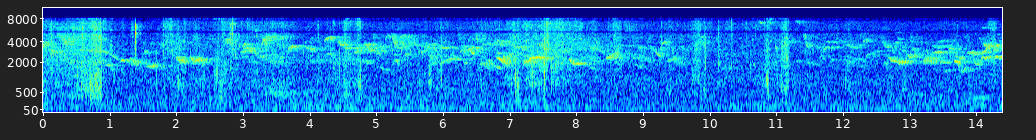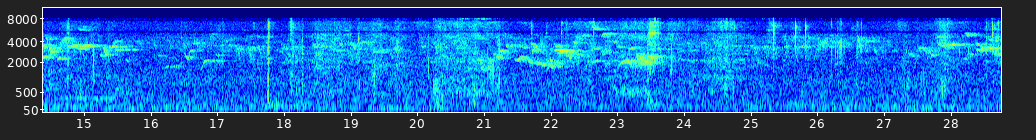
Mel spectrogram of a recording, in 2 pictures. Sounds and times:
Environmental noise: 0.0s - 28.7s.

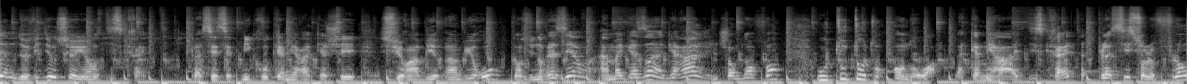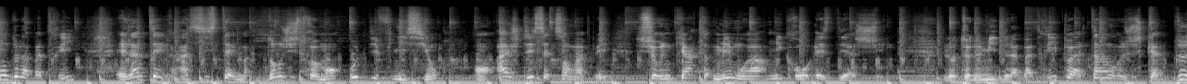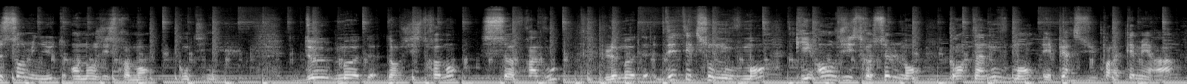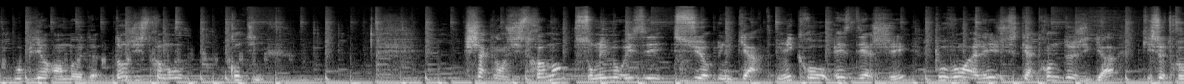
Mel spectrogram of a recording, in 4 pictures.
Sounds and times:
Speech: 0.0s - 38.5s, 40.3s - 47.4s
Music: 0.0s - 47.4s.

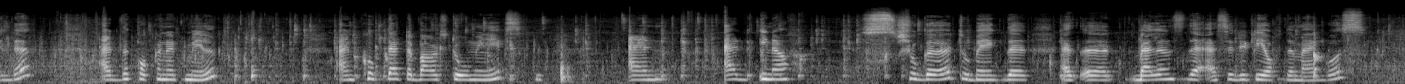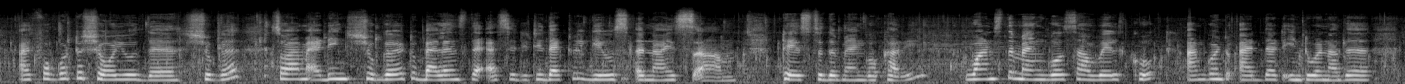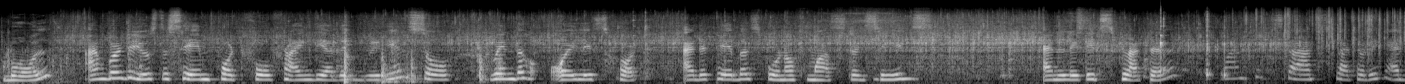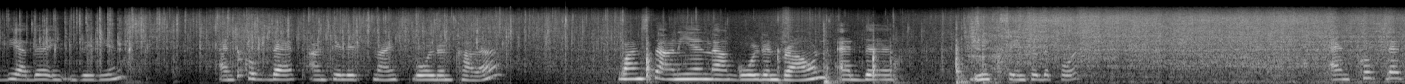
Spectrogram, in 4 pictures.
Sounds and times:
Speech: 0.0s - 0.4s, 1.0s - 2.2s, 3.4s - 5.5s, 6.3s - 6.7s, 7.3s - 8.0s, 8.6s - 37.4s, 38.6s - 43.5s, 44.4s - 47.2s, 48.4s - 51.2s, 51.8s - 53.0s, 55.4s - 56.2s.

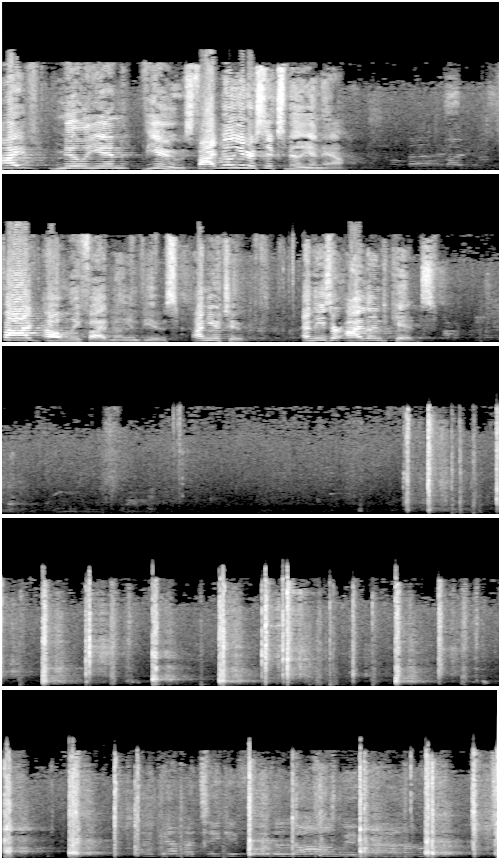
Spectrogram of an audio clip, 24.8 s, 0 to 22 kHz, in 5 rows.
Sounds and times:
Inside, large room or hall: 0.0s - 24.8s.

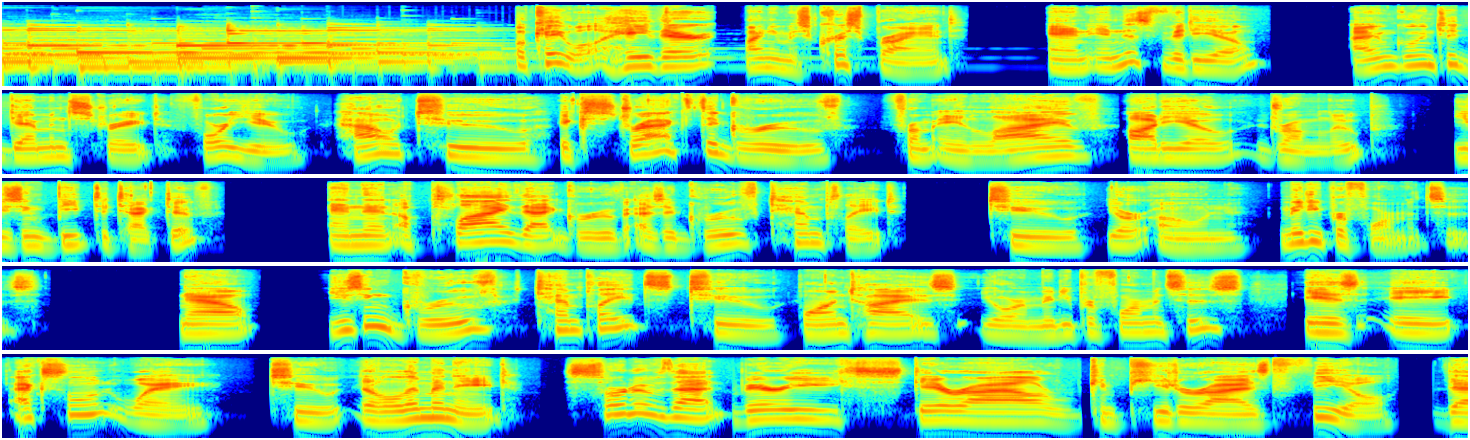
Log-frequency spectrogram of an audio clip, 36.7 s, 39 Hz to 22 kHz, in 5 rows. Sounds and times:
Speech: 2.6s - 22.2s, 22.9s - 36.6s.

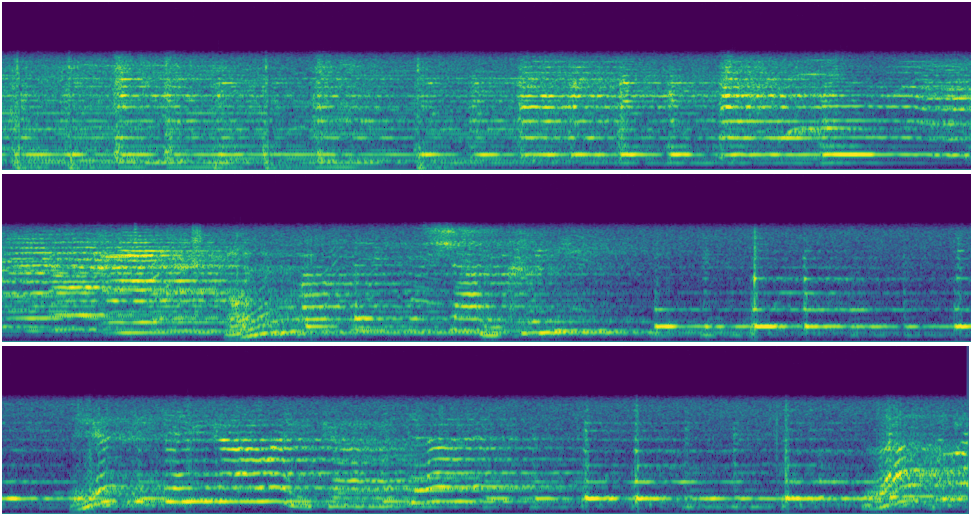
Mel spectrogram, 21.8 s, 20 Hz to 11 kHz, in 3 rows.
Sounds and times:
Inside, large room or hall: 0.0s - 21.7s
Music: 0.0s - 21.7s.

